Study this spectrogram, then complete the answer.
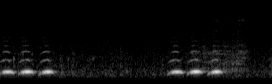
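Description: Two bursts of three soft, hollow hoots each, a hut-hut-hut call of a hoopoe, evenly spaced and fairly close, separated by a short quiet gap with no other sound.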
